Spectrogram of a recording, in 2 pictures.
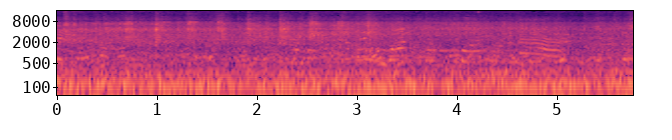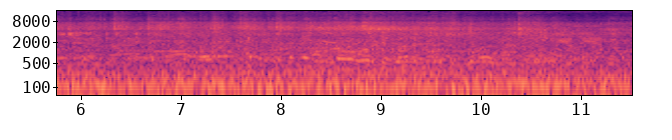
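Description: A crowd of men, women and children chatters all around outdoors.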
